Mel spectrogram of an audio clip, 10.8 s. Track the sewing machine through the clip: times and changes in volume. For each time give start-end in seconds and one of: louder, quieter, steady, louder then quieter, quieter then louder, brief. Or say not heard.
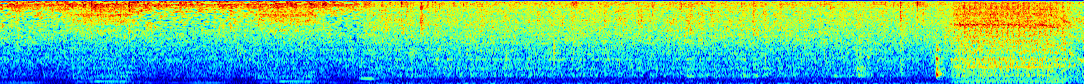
0.0-10.8 louder.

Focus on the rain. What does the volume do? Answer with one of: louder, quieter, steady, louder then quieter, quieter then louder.
steady.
